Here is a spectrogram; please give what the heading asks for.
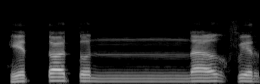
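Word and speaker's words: حطة نغفر: Nih, harusnya walaupun tidak ada tasdid tetap dibacanya hitatun karena kamu udah tahu hukumnya idgham. Tapi di Quran sudah ada tasdidnya, sudah ada tanda gitunya ya. Hitatun naghfir.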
